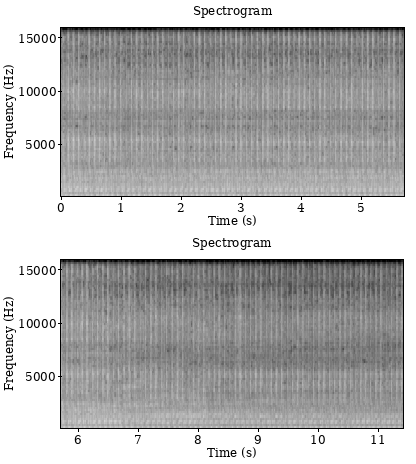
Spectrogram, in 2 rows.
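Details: KTM 640 LC4 single-cylinder at steady idle with a sharp, regular knock about four times a second; engine knock, owner unsure whether top end or bottom end.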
